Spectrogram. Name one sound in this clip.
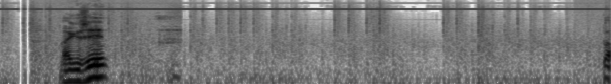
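A rifle's bolt clacks as the rifle is reloaded.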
